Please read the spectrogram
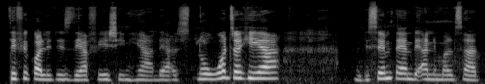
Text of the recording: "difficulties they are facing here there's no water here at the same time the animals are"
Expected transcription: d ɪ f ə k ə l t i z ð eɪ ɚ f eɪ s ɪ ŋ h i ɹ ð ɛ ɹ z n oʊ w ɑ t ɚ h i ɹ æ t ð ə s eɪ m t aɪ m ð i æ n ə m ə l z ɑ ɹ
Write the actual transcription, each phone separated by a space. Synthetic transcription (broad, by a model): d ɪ f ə k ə l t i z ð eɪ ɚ f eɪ ʃ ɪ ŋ h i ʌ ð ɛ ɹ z n oʊ w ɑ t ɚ h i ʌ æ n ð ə s eɪ m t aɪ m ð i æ n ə m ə l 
